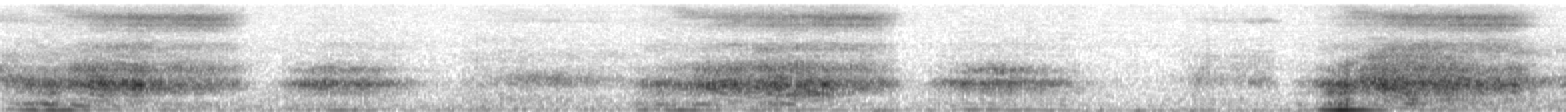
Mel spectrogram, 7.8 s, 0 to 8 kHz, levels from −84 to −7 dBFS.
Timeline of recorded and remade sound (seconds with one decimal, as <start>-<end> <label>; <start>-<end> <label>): 0.0-3.8 recorded; 3.8-6.6 remade; 6.6-7.8 recorded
